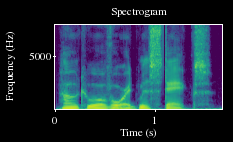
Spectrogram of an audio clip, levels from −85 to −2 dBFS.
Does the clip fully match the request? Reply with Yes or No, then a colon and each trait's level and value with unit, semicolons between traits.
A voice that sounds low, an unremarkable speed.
Yes: very low, 95 Hz; average, 145 wpm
